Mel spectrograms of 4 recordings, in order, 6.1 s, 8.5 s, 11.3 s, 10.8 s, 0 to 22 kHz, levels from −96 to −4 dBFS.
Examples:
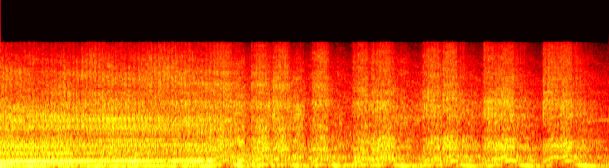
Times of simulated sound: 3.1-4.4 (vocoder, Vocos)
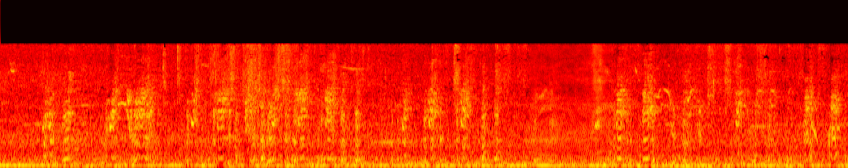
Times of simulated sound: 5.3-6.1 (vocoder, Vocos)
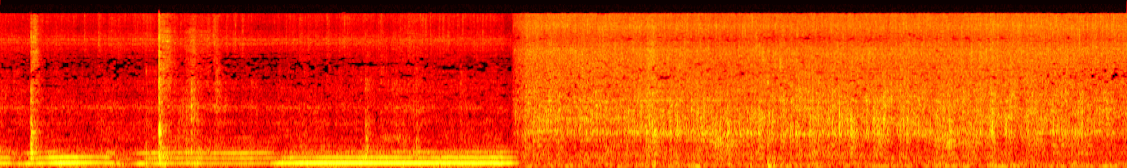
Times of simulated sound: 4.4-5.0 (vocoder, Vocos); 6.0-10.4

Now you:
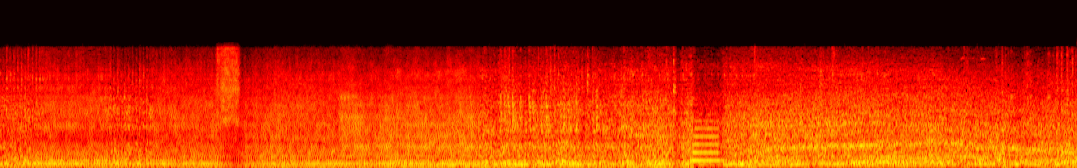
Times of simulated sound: 0.4-1.1 (vocoder, Vocos); 1.5-4.8

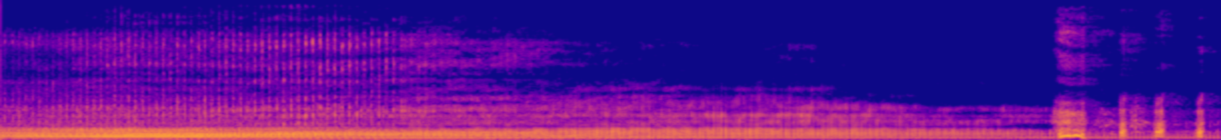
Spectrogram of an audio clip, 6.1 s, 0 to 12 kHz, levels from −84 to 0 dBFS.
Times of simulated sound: 2.0-5.2 (vocoder, Vocos)

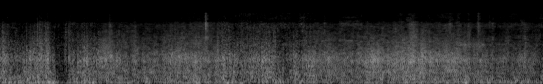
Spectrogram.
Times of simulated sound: 1.0-2.2 (vocoder, Vocos); 3.1-5.4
